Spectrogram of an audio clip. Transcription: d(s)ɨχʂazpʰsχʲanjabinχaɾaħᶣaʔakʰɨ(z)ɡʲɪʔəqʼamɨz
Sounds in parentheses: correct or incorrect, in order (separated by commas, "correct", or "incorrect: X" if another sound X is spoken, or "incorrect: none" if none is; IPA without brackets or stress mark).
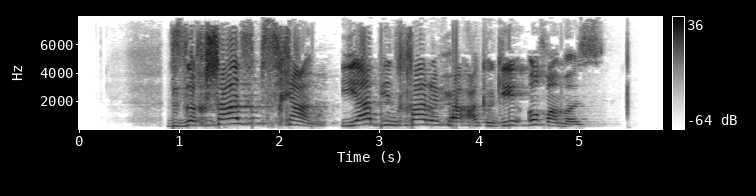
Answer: incorrect: z, incorrect: none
